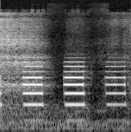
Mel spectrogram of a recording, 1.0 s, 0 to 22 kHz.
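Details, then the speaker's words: In an adult woman with 22q11.2 deletion syndrome, having a massage for a migraine and in pain, three evenly spaced bedside monitor beeps sound as her heart rate drops to 43–47 per minute while oxygen saturation holds at 97; low heart rate alarm. "Your heart rate's just dropping out on me at the moment. So, we'll keep an eye on it closely."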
